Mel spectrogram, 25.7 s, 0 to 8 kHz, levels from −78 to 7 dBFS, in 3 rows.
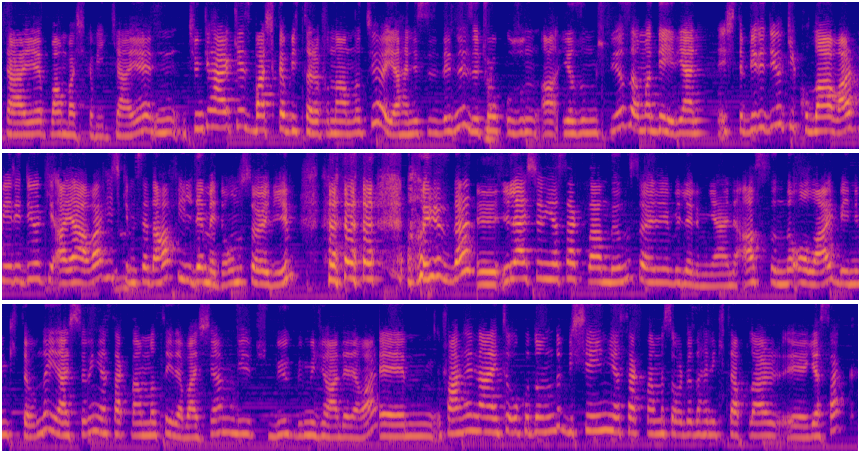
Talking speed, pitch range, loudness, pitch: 170 wpm, 220-275 Hz, -21 LUFS, 245 Hz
